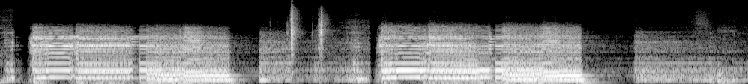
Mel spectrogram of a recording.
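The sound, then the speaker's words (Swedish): Electric guitar played through a Silver Bean overdrive pedal, loud gritty chords ringing out in several sustained bursts separated by short pauses, with a brief higher note flick in the middle. “Det var Silver Bean där.”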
